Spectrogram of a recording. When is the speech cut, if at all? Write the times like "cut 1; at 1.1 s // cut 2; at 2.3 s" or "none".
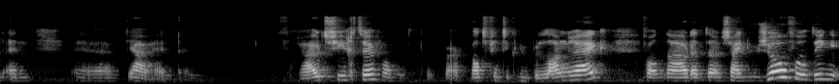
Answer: cut 1; at 1.2 s // cut 2; at 6.4 s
